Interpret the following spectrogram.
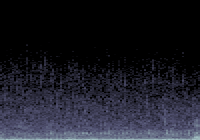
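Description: A steady low mechanical hum, like a distant engine running.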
